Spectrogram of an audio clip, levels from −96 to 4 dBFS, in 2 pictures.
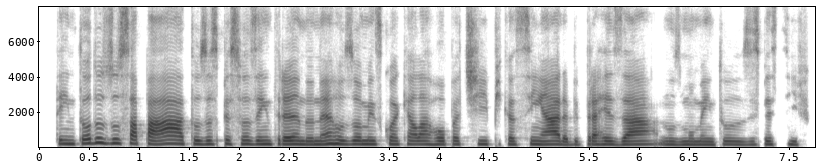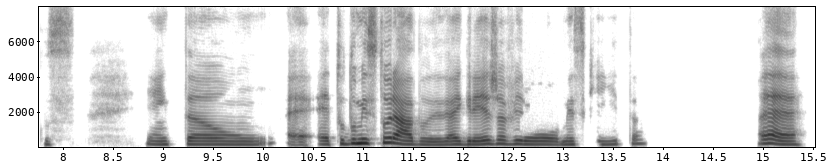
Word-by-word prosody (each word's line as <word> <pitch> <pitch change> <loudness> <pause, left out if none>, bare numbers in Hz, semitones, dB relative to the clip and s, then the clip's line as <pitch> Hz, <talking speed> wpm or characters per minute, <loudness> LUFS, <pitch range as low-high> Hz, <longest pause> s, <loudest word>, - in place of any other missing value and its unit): tem 210 -1 -2
todos 240 +3 +1
os 240 -2 0
sapatos, 210 -2 +3
as 195 - -1
pessoas 200 -1 -3
entrando, 195 -2 +1
né, 185 +3 +2
os 195 -3 0
homens 195 0 0
com 195 - -4
aquela 190 0 -1
roupa 185 +1 -2
típica, 185 -1 -6
assim, 180 +2 -3
árabe 180 -2 +2
para 175 +2 -1
rezar 180 +1 +1
nos 175 -3 -4
momentos 170 0 -3
específicos. 175 0 -9 0.7
Então, 180 -1 -3 0.2
é 160 +4 -6
é - - 0
tudo 215 +4 +1
misturado, 240 -7 +6
a 165 +1 -1
a - - +3
igreja 190 +4 +1
virou 180 -3 0
mesquita. 180 +3 -8 1.2
É. 190 -7 +3
185 Hz, 125 wpm, -24 LUFS, 175-200 Hz, 1.2 s, misturado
